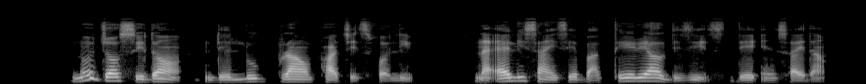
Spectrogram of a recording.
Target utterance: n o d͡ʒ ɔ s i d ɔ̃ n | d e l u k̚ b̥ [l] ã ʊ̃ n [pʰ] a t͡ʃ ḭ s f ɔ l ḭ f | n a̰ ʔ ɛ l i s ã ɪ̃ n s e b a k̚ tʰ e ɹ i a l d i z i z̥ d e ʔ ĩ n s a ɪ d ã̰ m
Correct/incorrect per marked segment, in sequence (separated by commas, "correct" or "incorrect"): incorrect, correct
